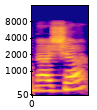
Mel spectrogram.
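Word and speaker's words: наша: जैसे हमारा थैला, नशा सुमका, n-a-s-h-a सुमका, जिसका अर्थ है हमारा थैला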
